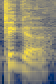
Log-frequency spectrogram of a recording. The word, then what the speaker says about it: TGIR: that and recently we've also launched something called tigger it's pronounced a sticker it's spelled as tgir and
